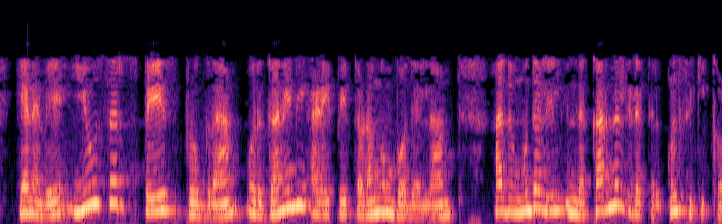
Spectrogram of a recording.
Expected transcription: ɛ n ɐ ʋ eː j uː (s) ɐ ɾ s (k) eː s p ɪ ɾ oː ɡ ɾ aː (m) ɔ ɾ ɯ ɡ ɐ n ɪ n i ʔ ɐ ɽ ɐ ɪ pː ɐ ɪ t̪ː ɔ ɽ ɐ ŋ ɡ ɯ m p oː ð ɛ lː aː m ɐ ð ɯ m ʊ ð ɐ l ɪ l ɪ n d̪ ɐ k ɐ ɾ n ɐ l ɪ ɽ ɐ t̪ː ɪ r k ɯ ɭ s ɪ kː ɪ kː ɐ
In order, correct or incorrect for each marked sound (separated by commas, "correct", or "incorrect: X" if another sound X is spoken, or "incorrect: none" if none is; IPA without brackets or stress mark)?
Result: correct, incorrect: p, correct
